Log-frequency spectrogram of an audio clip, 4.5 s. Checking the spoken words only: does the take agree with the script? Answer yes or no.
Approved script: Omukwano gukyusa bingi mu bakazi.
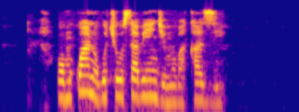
yes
